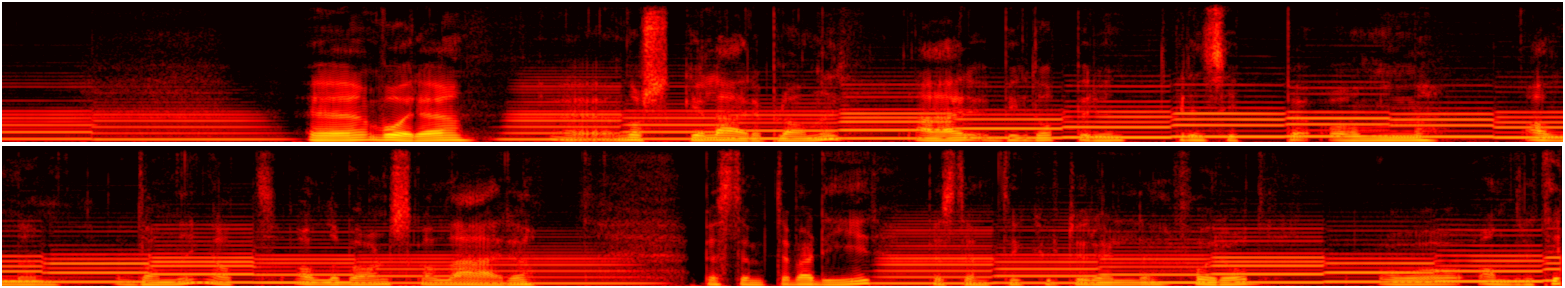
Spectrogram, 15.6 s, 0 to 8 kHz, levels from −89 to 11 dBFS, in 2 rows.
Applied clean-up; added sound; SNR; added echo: none; Wind instrument, woodwind instrument; 2 dB; none.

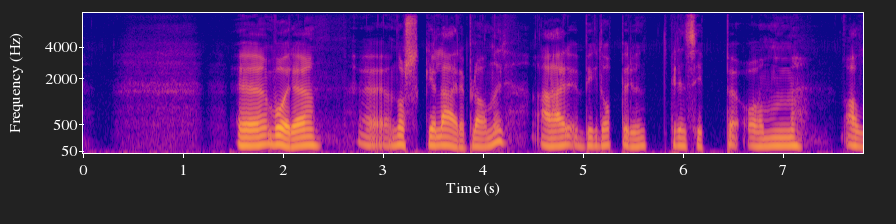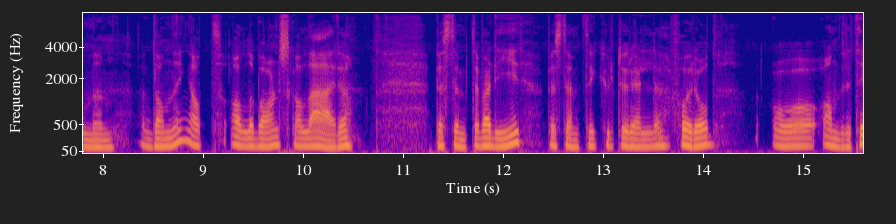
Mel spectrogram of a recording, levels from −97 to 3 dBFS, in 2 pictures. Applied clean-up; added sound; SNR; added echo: none; none; none; none.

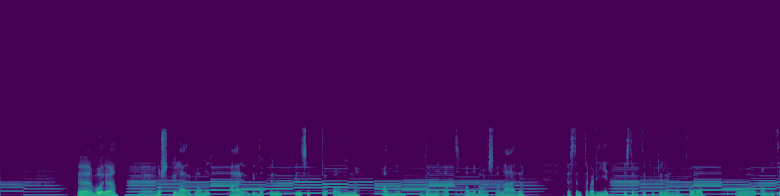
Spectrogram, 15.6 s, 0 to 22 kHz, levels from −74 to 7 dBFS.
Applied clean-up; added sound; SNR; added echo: classical method spectral subtraction.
